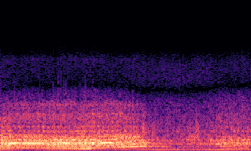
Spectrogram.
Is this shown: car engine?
yes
